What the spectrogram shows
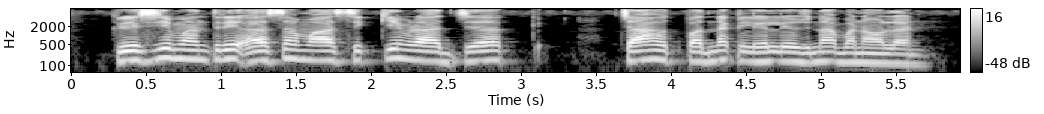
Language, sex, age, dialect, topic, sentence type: Maithili, male, 60-100, Southern/Standard, agriculture, statement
